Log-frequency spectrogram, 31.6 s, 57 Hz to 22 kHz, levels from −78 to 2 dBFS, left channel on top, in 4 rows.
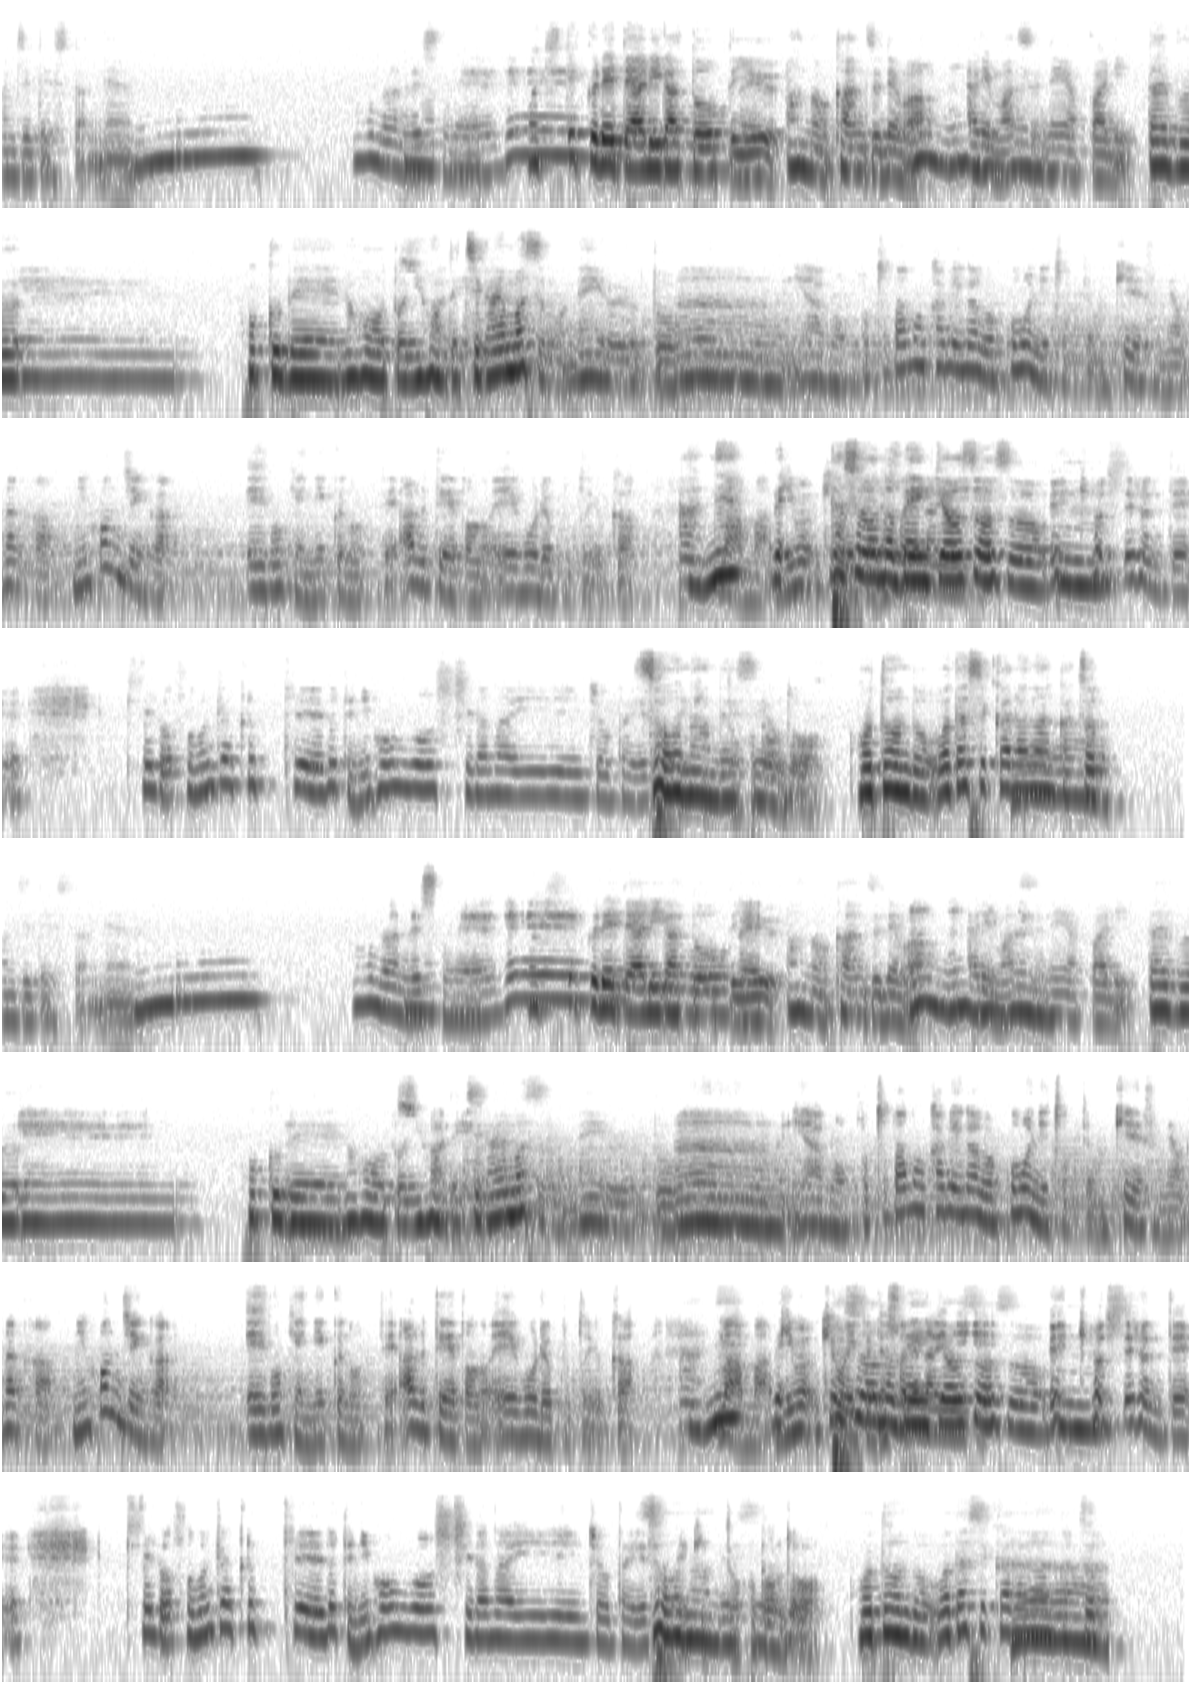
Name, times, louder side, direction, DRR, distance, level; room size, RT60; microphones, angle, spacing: voice 1, 0.0-0.9 2.7-3.2 3.5-3.6 3.9-6.1 6.4-8.1 9.5-12.4 20.3-21.0 21.4-23.2 28.0-29.0 29.5-31.1, left 2 dB, 60° left, 0.9 m, -27 dB
voice 2, 0.9-1.9 2.3-5.1 6.0-7.1 8.0-9.3 9.8-10.3 10.6-11.1 12.4-17.0 17.5-22.4 22.8-24.3 24.6-29.2 30.5-31.1, right 3 dB, 90° right, 0.7 m, -33 dB
Drum, 11.0-22.0, right 2 dB, 55° right, 1.1 m, -46 dB
9.4 x 6.8 x 2.8 m
head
